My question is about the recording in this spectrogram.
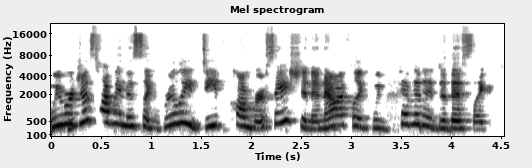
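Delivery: playful imitation of parental bewilderment; mock exasperated parent. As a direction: imitate a baffled parent questioning a teen. Exasperated parent voiced to teen.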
